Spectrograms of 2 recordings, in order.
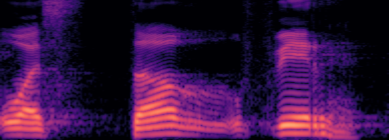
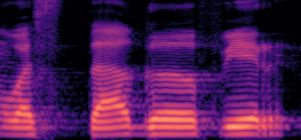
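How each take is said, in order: First: The gh sound is smooth, with no echo. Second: The gh sound is bounced with a short echo. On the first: The speaker calls it right. "Gha itu adalah bukan huruf qalqa" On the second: The speaker calls it wrong. "jangan bilang"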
